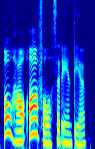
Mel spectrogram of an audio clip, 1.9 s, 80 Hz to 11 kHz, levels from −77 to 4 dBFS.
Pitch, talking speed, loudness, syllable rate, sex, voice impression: 220 Hz, 155 wpm, -17 LUFS, 4.5 syllables/s, female, feminine, adult-like, tensed, powerful, bright, clear, fluent, intellectual, calm, friendly, elegant, lively, slightly kind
